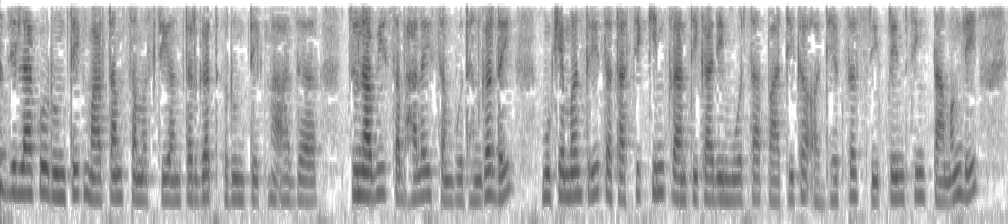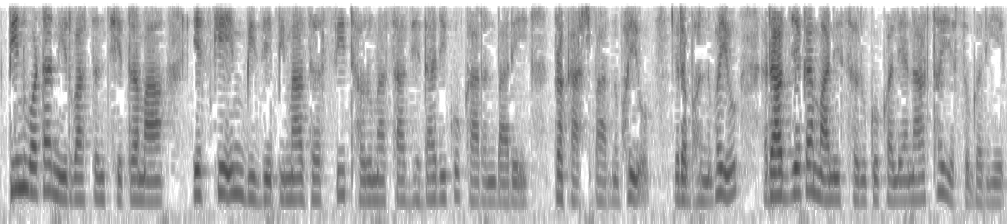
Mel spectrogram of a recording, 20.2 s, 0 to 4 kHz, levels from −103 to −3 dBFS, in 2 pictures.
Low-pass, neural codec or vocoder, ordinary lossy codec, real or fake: 3.6 kHz; none; none; real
